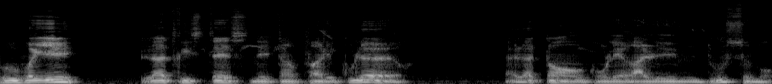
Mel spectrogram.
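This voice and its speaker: In a put-on character voice, a soft-spoken man talks at a very slow pace with long, frequent pauses. His pitch is very deep and low. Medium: audio drama. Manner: slow, soft, wise.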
